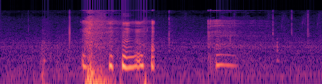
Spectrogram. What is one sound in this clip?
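A young woman laughs and talks briefly into a close microphone.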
